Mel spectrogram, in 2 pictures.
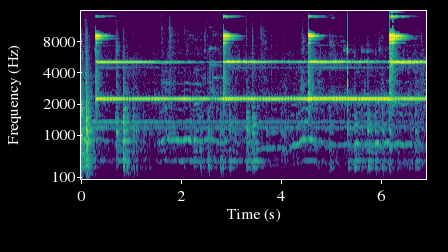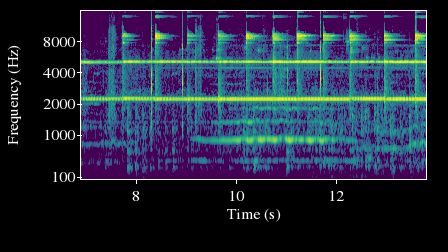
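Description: Bowls give off a long, steady ringing hum.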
